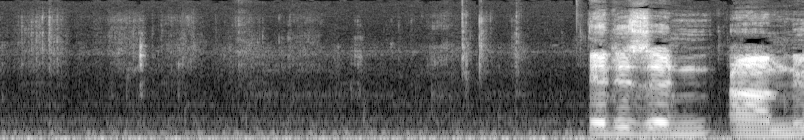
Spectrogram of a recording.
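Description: An elderly man chews food noisily.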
